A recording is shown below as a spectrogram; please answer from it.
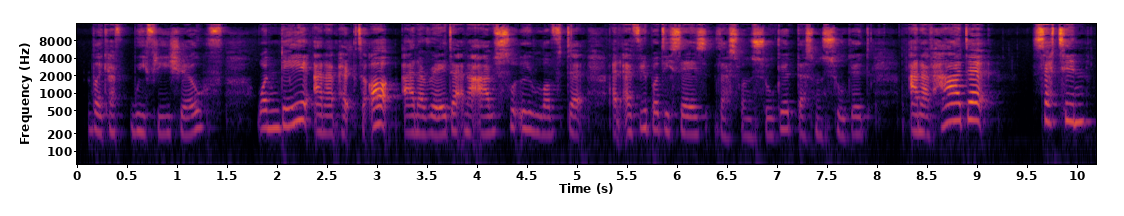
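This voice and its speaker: A woman chatting casually and enthusiastically to camera as a book vlogger, often gushing. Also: fairly high pitch.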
